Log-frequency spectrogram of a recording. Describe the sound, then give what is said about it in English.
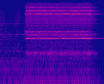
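Telephone bell ringing in a house hallway: one continuous bright, rattling ring lasting just over a second, fairly quiet and alone against a faint hum. “She stands, staring at the phone. Swallowing, she goes to pick it up.”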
